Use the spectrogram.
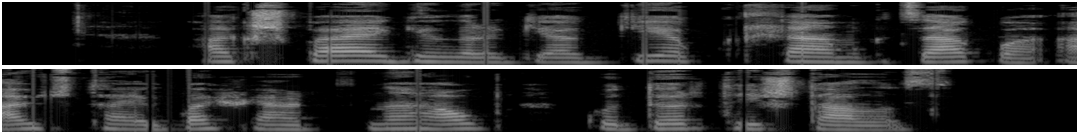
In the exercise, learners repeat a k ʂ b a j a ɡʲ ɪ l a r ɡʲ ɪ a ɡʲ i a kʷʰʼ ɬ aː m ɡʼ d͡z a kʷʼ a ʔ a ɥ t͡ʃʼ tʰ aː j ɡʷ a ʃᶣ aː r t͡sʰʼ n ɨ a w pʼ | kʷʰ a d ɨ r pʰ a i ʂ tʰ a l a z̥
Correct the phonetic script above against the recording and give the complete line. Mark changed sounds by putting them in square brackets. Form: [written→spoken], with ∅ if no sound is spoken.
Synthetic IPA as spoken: a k ʂ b a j a ɡʲ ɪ l a r ɡʲ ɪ a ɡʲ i a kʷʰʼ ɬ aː m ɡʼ d͡z a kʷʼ a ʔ a ɥ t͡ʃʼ tʰ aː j ɡʷ a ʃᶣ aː r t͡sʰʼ n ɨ a w pʼ | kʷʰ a d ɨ r [pʰ→tʰ] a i ʂ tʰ a l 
